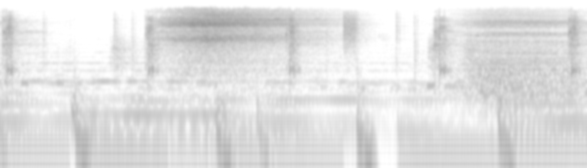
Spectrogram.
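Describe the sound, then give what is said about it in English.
Slow breaths in and out during a calm beginner breathwork exercise: soft airy hisses rise and fade a few times over sustained, gentle music tones. “As we take a slow breath in, slowly exhaling out.”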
